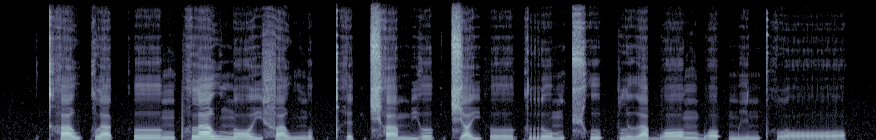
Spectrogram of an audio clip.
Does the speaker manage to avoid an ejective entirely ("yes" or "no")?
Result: yes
